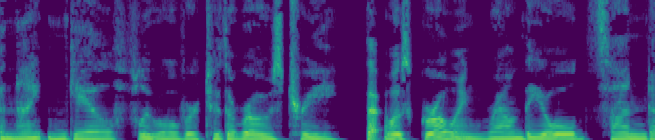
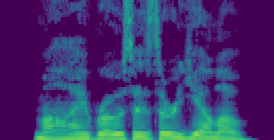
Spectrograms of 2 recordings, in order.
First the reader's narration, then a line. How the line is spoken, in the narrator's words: it answered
